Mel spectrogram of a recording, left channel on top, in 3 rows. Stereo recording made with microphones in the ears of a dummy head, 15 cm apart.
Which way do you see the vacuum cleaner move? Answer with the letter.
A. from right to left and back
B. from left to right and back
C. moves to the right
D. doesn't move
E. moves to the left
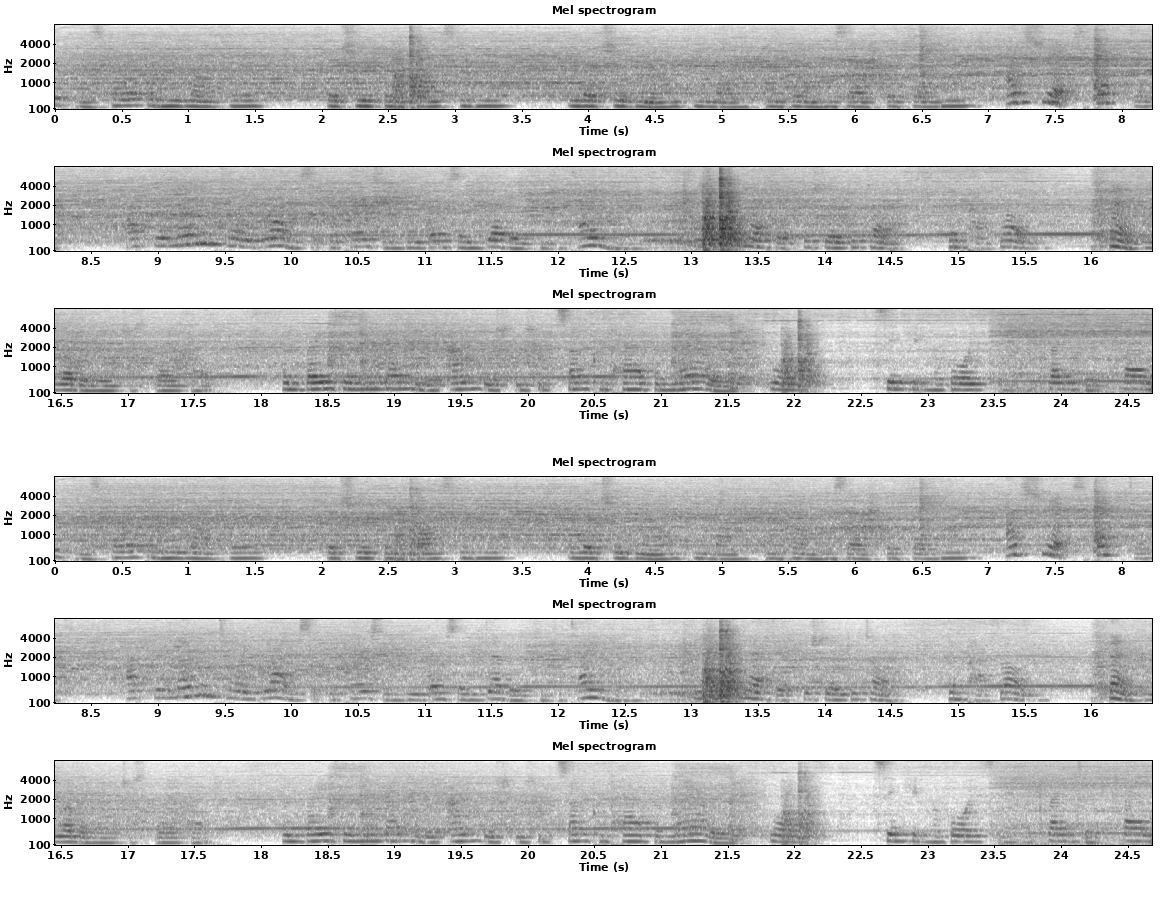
E.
